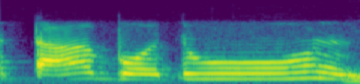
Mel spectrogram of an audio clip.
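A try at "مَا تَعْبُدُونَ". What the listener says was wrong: मा ता आइन को क्लियर कीजिए। मा ताबुदून। ताबुदून नहीं है, ताबुदून। मा ताबुदून।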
